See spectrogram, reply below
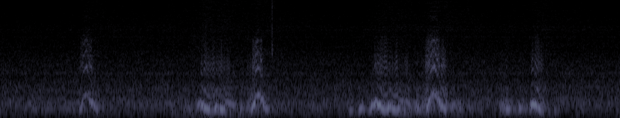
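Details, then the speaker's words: Pulsed-wave tissue Doppler at the mitral annulus during transthoracic echocardiography, sample volume aligned parallel to annular motion; rhythmic low whooshing signal with each beat showing isovolumic contraction peak, systolic velocity, isovolumic relaxation, e′ early diastolic and a′ velocities. "you can see here the velocities of the mitral annulus so here is the peak of the isovolumic contraction here this the systolic velocity"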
